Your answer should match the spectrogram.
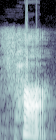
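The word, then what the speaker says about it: ف: এই অক্ষরটা ফা। আমরা সবাই একসাথে উচ্চারণ করি, ফা। আমরা একসাথে বানান করি, ফা জবর ফা। নিচের ঠোঁটের পেট সামনের উপরে দুই দাঁতের আগার সঙ্গে লাগিয়ে ফা অক্ষরটি উচ্চারিত হয়।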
